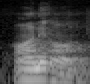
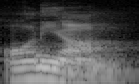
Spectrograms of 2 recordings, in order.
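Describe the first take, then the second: First: The middle has no clear 'y' glide sound. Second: The middle has a clear 'y' glide sound. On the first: The speaker calls it wrong. "Most often we say onion, no" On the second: The speaker calls it right. "It is represented with I"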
